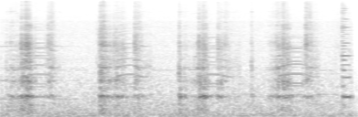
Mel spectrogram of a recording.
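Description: Rough, unpolished frets on a Harley Benton DC-Junior FAT electric guitar scratch under string bends, giving several rhythmic rasping scrapes over a faint sustained note, close and quiet.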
